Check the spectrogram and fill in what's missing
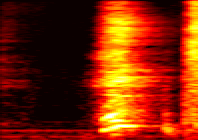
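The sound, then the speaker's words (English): A single sneeze with a short voiced build-up followed by a sharp, breathy burst after a quiet start. “Sneezed right in your fucking tattoo.”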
